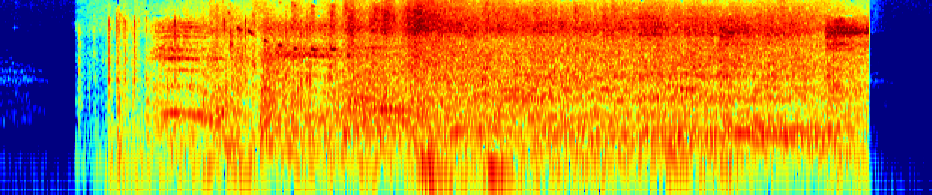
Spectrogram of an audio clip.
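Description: In a movie scene, Anthony Michael Hall as the geek walks into a garage and knocks over a shelf full of hubcaps, a loud metallic clatter and rattle that keeps tumbling for about five seconds before stopping abruptly. No voices.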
